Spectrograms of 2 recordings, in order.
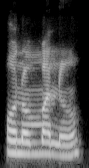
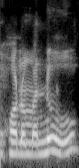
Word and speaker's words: Honomanu: Like on Oahu, there's a street name and it's often pronounced Honomanu. I believe it to be Honomanu because it's a place on Maui.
